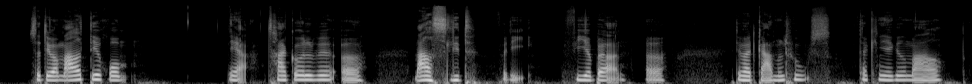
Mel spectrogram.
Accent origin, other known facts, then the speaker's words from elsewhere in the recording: Copenhagen, Capital Region of Denmark, Denmark; Jeg blev født på Rigshospitalet, men er vokset op de første 6 år af mit liv på Nørrebro, på Jægersborggade, sammen med min mor.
